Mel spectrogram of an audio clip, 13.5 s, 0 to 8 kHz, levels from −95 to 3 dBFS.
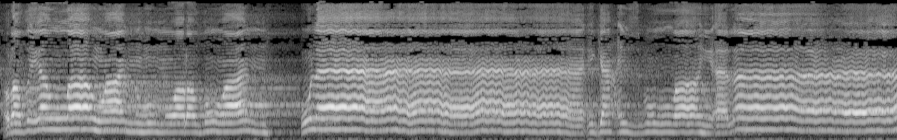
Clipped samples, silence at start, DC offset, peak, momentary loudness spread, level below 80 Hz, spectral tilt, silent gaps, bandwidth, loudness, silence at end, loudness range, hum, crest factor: under 0.1%; 0 s; under 0.1%; 0 dBFS; 15 LU; -70 dBFS; -3 dB/octave; none; 8 kHz; -17 LUFS; 0 s; 6 LU; none; 16 dB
